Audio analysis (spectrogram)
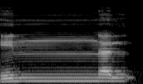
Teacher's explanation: ज़बान को सख्ती के साथ तालु के साथ टच करेंगे तो ये गुन्ना की साउंड है।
